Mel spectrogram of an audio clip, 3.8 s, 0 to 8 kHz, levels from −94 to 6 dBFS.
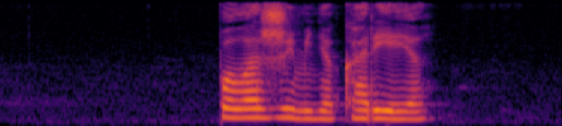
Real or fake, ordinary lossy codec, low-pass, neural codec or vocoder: real; none; 7.2 kHz; none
